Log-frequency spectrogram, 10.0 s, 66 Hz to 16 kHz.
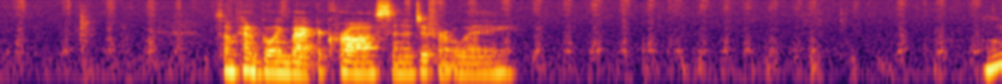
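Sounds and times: marker scratching on paper: 0.0 - 1.8, 4.9 - 10.0.

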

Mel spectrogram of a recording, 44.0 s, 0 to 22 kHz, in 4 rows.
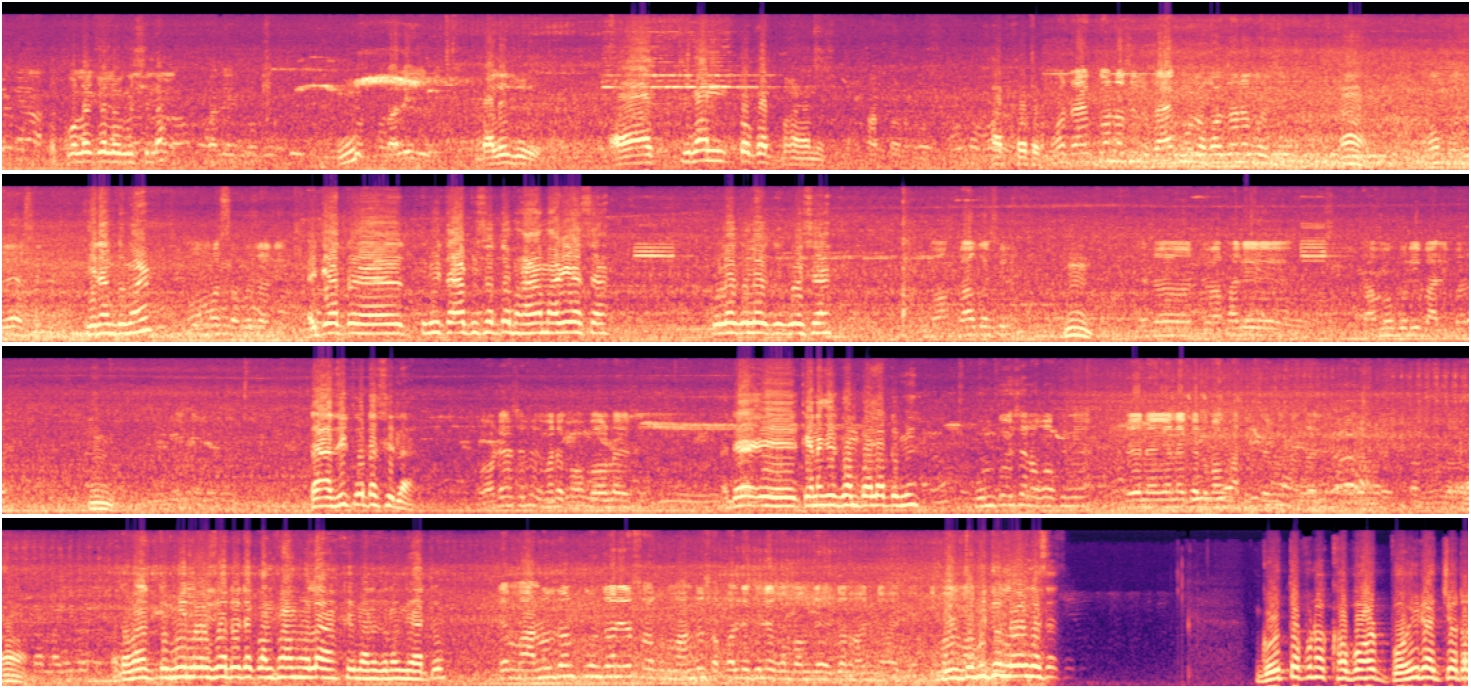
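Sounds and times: street traffic noise: 0.0 - 44.0.

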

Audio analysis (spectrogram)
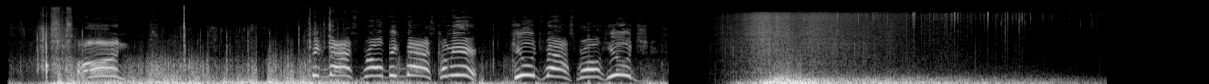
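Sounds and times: deep rumbling boom: 7.3 - 11.1.

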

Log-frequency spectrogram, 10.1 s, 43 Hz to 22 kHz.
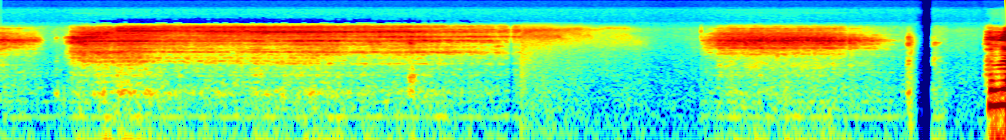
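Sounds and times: man breathing deeply: 0.0 - 9.2.

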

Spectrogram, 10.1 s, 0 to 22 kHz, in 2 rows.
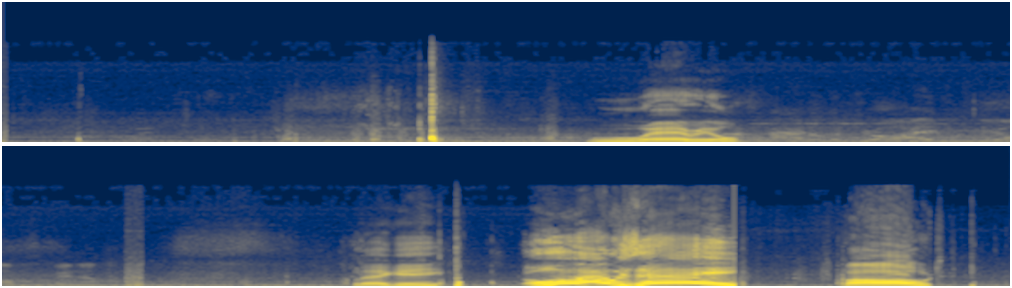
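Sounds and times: cricket bat striking ball: 1.8 - 2.4.

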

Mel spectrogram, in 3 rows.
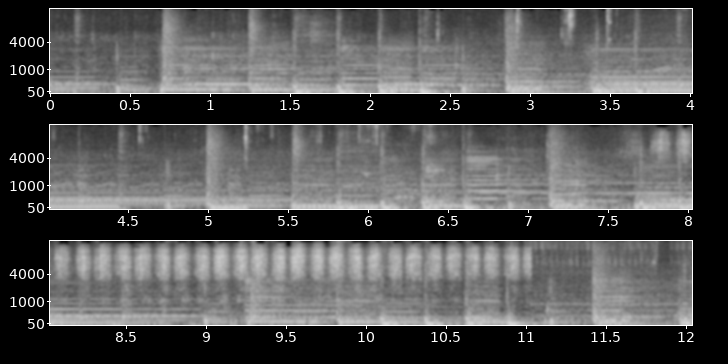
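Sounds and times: sanding cloth scratching metal: 7.7 - 11.1.

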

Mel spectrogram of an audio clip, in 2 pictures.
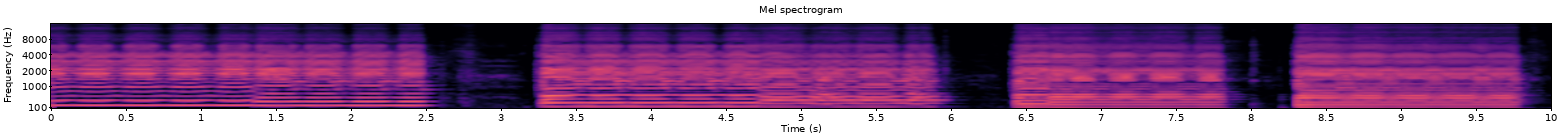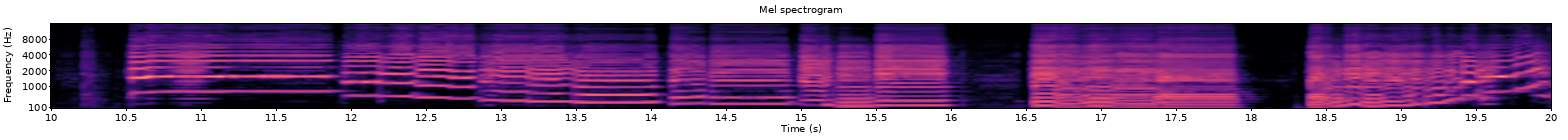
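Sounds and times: tenor saxophone phrases: 0.0 - 2.6, 3.2 - 9.9, 10.5 - 20.0.

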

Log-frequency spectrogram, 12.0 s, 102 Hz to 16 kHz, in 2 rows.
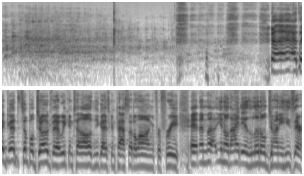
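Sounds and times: short breathy laugh: 3.4 - 5.4.

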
